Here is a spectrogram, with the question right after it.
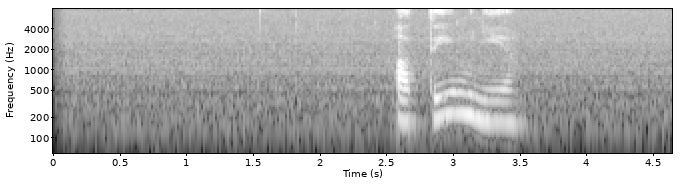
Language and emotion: Russian, neutral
